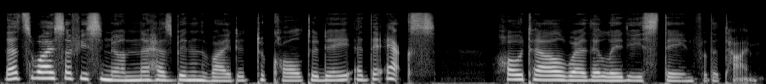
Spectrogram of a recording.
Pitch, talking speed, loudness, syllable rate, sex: 205 Hz, 180 wpm, -17 LUFS, 4.7 syllables/s, female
